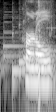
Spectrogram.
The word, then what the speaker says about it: Colonel: Not like Gatling Pea, but Colonel Pult is like a joke about corn kernels, yes, but also kernels, C-O-L-O-N-E-L. I still never understood why kernel is spelled that way.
